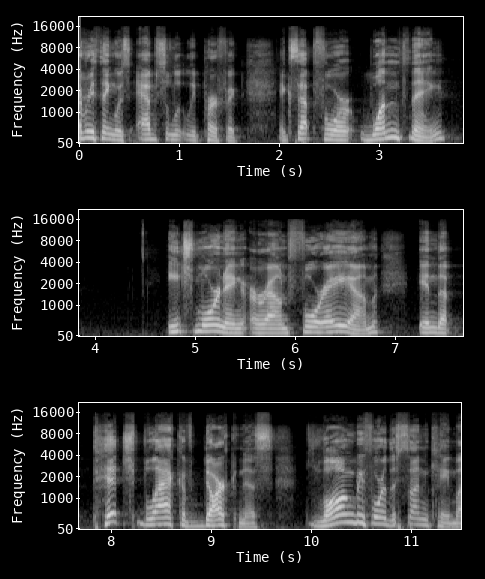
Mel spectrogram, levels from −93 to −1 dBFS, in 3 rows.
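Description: At 1.00 s the sound abruptly drops by about 6 dB and stays there until 1.26 s, then snaps back. The same sudden step down returns at 10.60 s and holds to the end of the clip. The likely cause is one channel dropping out: with one side of the stereo pair lost, material shared by both sides falls by half in the mono sum, and anything carried only by that channel vanishes.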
